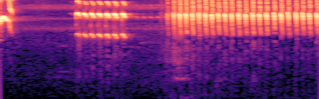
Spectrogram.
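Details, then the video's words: Little spiderhunter singing for use as tutor material: one sharp high note, a quick burst of ringing repeated notes, then a long, fast, buzzy trill of about twenty even pulses. "SUARA BURUNG KOLIBRI NINJA GACOR FULL ISIAN"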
